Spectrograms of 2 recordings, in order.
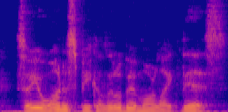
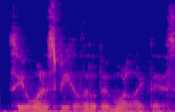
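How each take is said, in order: First: The voice is breathy with no creaky fry. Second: The voice is breathy with a creaky fry. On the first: The speaker calls it right. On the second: The speaker calls it wrong.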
